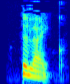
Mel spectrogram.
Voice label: "Alike", English

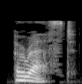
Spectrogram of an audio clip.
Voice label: "Arrest", English

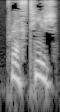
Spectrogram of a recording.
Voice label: "Prestige", English

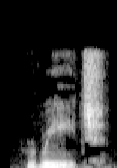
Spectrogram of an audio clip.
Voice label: "Reach", English

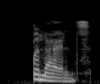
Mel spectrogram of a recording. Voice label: "Alliance", English

